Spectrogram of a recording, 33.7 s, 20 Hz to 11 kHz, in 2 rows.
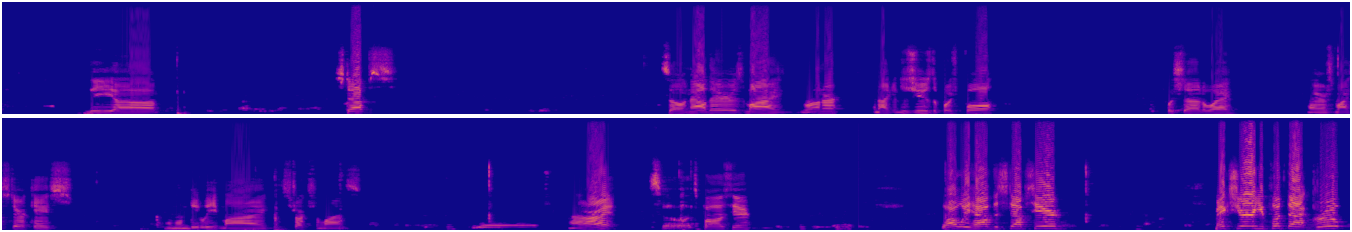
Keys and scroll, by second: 1.1 p, 2.2 l, 10.3 space, 12.1 p, 19.9 ctrl+d, 27.6 space.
